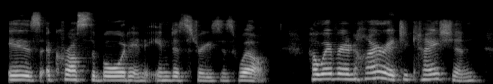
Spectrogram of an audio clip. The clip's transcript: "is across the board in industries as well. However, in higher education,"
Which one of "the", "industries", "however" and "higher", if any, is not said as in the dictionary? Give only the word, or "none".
none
